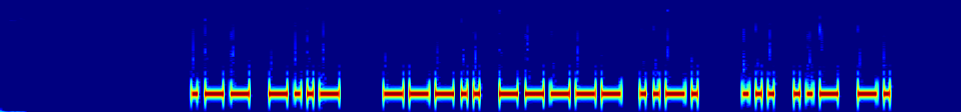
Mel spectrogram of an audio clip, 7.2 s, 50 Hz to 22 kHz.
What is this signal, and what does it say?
Morse code, heard as a keyed tone, about 25 wpm, 700 Hz. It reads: WX 80F SUN
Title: Practice QSO - Exchange 2 - Info - 25wpm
